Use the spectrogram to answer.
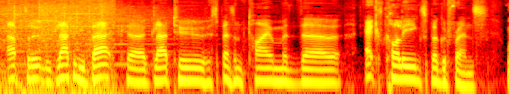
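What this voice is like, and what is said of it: British accent. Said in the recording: “We need the British accent also. It raises the class quotient.”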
